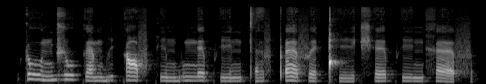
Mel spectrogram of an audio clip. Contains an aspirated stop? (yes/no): yes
